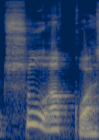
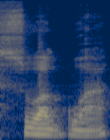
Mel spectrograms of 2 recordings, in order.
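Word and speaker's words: 소아과: And last time binanggit ko rin na yung kwa is not pronounced as gwa. Here, when we are talking about hospital, mga pyeongwon. Okay, so suakwa. So this is supposed to be read as suagwa kung susundin natin yung pronunciation rules na diniscuss natin. But suakwa is not suagwa.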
